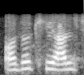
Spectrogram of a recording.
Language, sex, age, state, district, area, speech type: Bengali, female, 18-30, West Bengal, Darjeeling, rural, conversation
